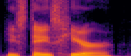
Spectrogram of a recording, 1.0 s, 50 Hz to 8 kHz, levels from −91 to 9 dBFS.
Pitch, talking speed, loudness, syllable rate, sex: 145 Hz, 185 wpm, -16 LUFS, 5.1 syllables/s, male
